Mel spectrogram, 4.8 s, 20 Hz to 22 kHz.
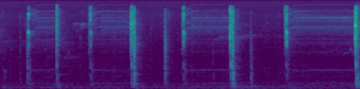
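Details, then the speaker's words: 2013 Honda Rancher 420 ATV with a start button that does nothing: flipping the kill switch gives dry clicks as something (possibly the fuel pump) kicks on and the relay/solenoid picks up; switch is good. "and you can hear a click so go both sides of that switch and if you can hear I think it I don't know if it's a fuel pump something kicks on over here and then you can hear a relay uh solenoid picking up back here so you know that switch is good"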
